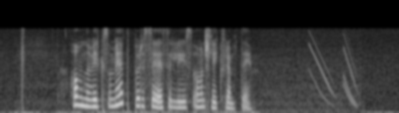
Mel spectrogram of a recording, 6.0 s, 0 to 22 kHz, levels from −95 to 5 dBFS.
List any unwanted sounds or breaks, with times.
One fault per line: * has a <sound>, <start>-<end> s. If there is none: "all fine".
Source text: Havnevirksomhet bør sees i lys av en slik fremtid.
* has a chirp, 4.6-5.4 s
